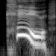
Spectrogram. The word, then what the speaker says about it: coup: The P is completely silent. It's just coup. Rhymes with two.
